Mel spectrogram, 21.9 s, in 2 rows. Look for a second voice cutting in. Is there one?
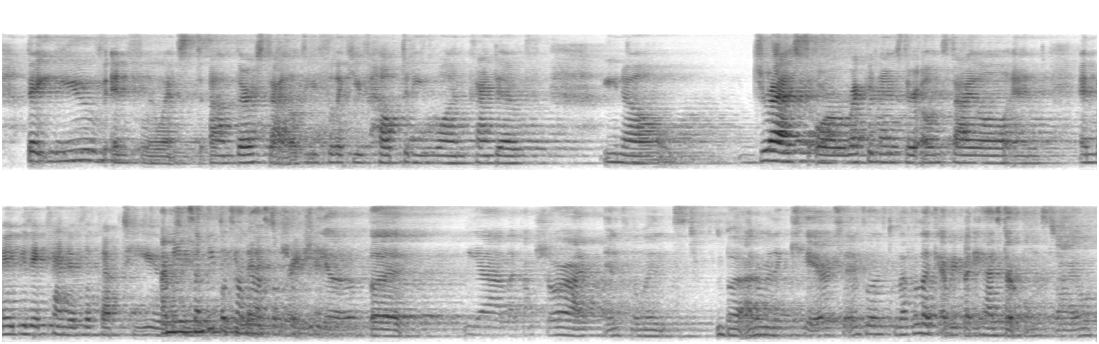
Yes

